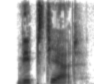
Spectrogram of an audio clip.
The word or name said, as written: VIPSTJERT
